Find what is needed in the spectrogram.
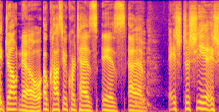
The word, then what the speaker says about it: Ocasio-Cortez: Ocasio-Cortez. That's how you say her name, right? – Yeah.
